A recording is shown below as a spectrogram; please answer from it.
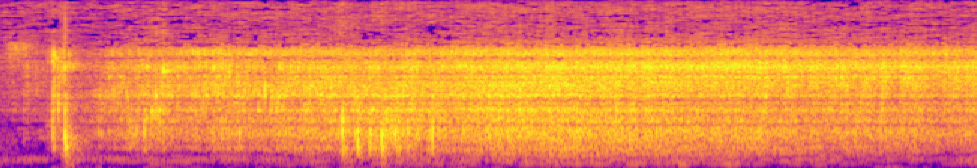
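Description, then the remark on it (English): An Alka-Seltzer antacid tablet plops into a glass of water, then a steady fizzing hiss with tiny crackling bubbles carries on for several seconds, with no voices. “Listen to it fizz.”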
